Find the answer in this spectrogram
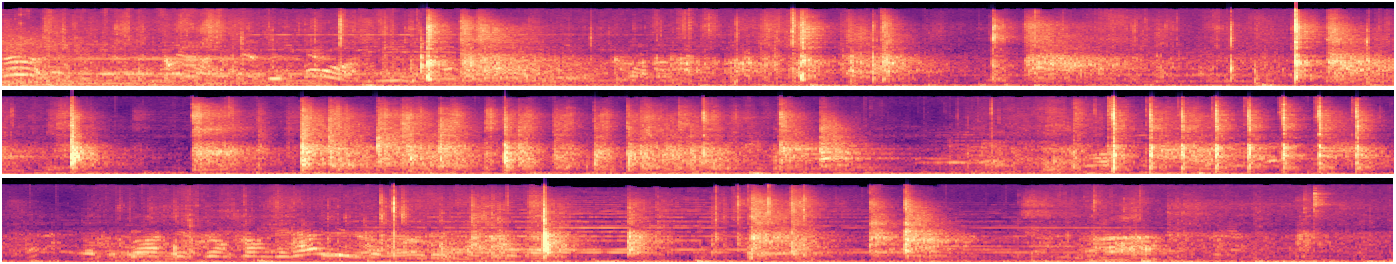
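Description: Paintball markers firing, sharp pops coming singly and in quick strings of several shots, with dull thunks of hits and knocks against plank walls. Indistinct voices come and go between the shots.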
